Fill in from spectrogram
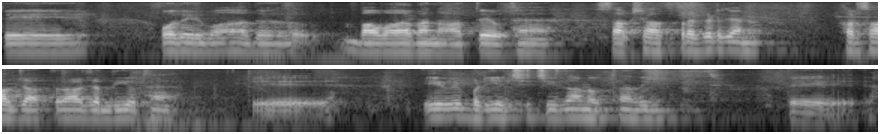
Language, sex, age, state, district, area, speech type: Dogri, male, 30-45, Jammu and Kashmir, Reasi, urban, spontaneous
